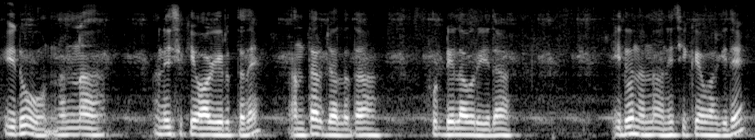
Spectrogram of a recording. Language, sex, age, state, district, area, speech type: Kannada, male, 45-60, Karnataka, Tumkur, urban, spontaneous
